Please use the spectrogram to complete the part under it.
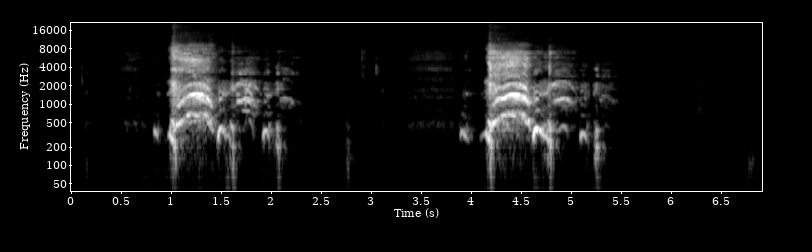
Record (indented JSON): {
  "cough_length": "6.9 s",
  "cough_amplitude": 23407,
  "cough_signal_mean_std_ratio": 0.4,
  "survey_phase": "beta (2021-08-13 to 2022-03-07)",
  "age": "18-44",
  "gender": "Male",
  "wearing_mask": "No",
  "symptom_none": true,
  "smoker_status": "Ex-smoker",
  "respiratory_condition_asthma": false,
  "respiratory_condition_other": false,
  "recruitment_source": "REACT",
  "submission_delay": "8 days",
  "covid_test_method": "RT-qPCR"
}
